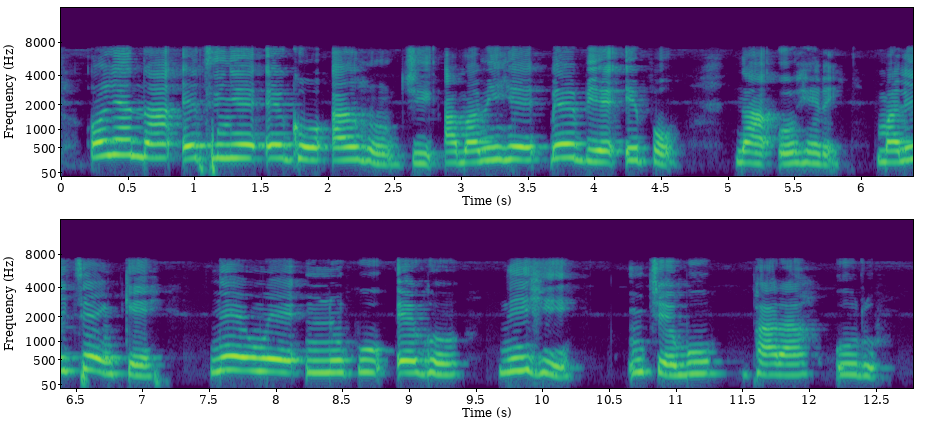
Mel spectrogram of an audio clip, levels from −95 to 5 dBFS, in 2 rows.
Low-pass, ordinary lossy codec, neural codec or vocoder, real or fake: 7.2 kHz; none; none; real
